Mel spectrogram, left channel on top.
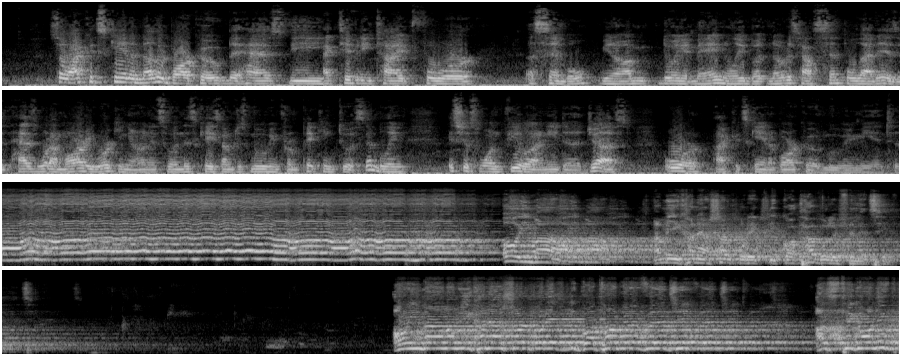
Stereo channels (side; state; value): both; different; correlation 0.00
